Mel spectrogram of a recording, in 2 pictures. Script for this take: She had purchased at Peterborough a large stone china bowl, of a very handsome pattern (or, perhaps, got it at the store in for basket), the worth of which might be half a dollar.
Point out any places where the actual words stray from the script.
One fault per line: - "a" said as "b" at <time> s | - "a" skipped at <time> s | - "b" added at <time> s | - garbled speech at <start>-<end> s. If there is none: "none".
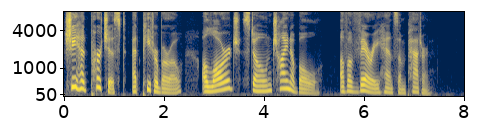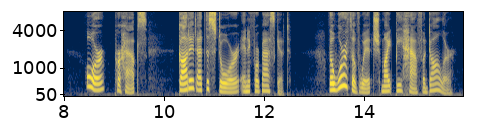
none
